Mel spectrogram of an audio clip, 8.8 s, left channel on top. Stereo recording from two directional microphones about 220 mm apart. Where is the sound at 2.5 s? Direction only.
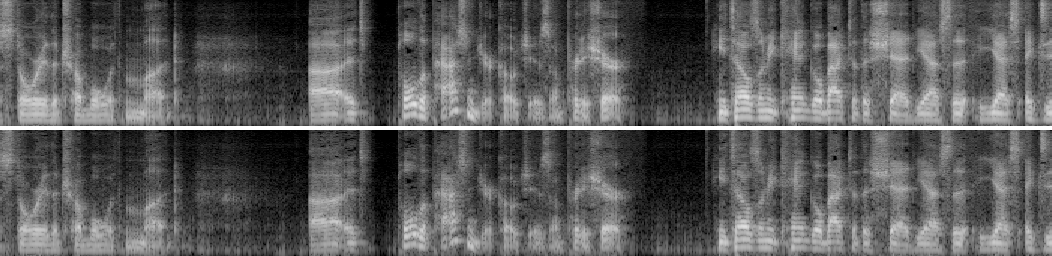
40° left (ahead or behind).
